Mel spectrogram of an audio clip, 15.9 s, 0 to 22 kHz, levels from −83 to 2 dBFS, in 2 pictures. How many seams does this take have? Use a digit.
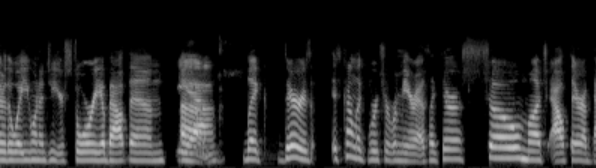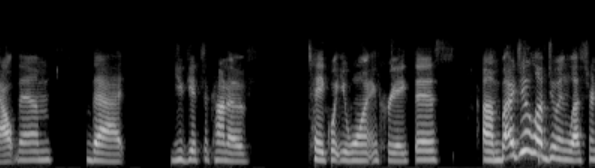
1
